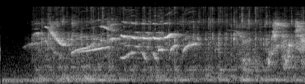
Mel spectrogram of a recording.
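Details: White-rumped shama mating song, played as a lure to bring birds into breeding condition: loud, sweeping whistled phrases that rise and fall, with a faint low hum underneath.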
